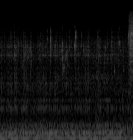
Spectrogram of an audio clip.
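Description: Small submersible pond pump running with a steady low hum, while a thin stream of water from its return hose trickles and splashes into the pond as it starts refilling.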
